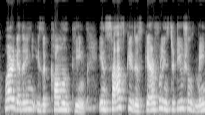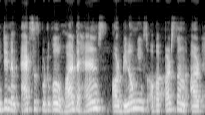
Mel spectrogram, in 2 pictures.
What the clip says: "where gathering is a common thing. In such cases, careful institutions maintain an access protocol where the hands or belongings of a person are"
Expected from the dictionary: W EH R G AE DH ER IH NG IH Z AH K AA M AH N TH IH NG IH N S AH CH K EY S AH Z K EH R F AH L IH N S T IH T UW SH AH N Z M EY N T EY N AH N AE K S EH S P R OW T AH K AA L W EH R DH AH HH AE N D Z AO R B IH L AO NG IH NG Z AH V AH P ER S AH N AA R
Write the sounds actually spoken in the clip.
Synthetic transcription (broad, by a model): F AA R G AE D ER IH NG IH Z AH K AA M AH N T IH NG IH N S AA S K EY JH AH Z K EH R F AH L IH N S T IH T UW SH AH N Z M EY N T EY N AH N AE K S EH S P R OW T AH K AA L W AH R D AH HH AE N D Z AO R B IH L AO NG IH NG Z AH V AH P ER S AH N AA R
